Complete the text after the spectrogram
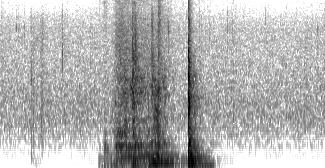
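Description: A wooden drawer slides shut with a thud.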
